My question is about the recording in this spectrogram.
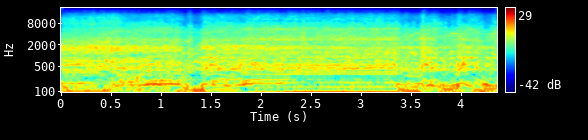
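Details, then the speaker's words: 2022 ODES 1000 Dominator LT (as given) riding at steady throttle with data logging: engine note swells and sags unevenly, a bad surge; the fuel system has no return line, and the owner wonders if the TPS or fuel pressure is at fault. "See how it's surging really bad? That's interesting. I wonder if that's TPS or fuel pressure."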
